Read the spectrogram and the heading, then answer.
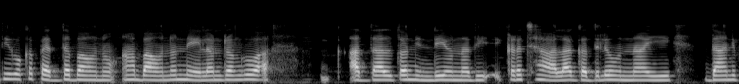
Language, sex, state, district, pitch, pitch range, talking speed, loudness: Telugu, female, Andhra Pradesh, Chittoor, 205 Hz, 195-215 Hz, 145 wpm, -18 LUFS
